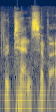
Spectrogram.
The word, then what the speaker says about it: Putintseva: sava today Yulia you your name is pronounced futon sofa isn't that right yeah it's right you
